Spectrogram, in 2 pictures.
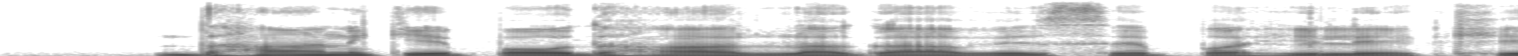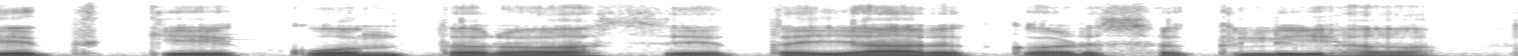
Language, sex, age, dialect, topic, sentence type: Magahi, male, 18-24, Western, agriculture, question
